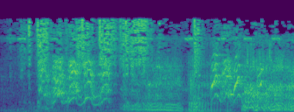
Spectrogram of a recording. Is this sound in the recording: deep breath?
no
